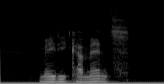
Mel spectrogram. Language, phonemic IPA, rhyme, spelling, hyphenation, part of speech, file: Dutch, /ˌmeː.di.kaːˈmɛnt/, -ɛnt, medicament, me‧di‧ca‧ment, noun, Nl-medicament.ogg
- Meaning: a medicament, a medicine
